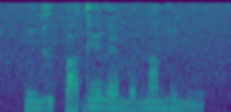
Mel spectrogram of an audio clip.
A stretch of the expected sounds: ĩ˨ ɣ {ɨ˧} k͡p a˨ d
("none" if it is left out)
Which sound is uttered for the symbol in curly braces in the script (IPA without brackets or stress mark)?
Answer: ɨ˧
